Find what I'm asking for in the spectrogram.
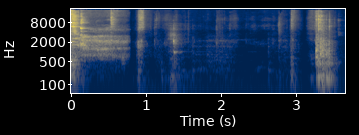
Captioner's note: loosens nut aggresively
